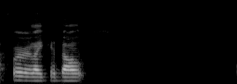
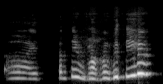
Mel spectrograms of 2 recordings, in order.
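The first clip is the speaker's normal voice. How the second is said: nosy neighbor; 6 semitones higher, 9 dB louder than usual. Retold or imitated. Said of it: "And the guy's like".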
